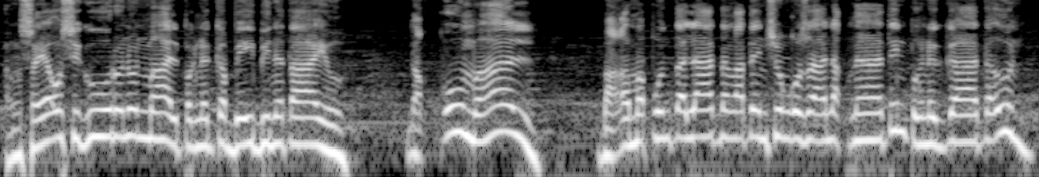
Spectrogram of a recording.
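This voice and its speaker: A man's voice: high-pitched, fairly quick, close to an everyday voice. A man with a Filipino accent playing an affectionate, playful boyfriend in a radio drama. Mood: happy, loving. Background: background music.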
